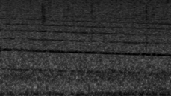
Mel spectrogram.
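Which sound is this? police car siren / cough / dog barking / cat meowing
police car siren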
